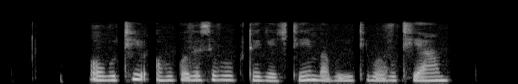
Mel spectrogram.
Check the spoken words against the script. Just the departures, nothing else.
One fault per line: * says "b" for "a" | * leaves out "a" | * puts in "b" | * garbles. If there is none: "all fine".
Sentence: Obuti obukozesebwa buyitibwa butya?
* puts in "okutega ekitimba"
